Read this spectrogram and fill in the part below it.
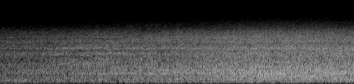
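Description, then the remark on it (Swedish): A steady, broad roar of a helicopter passing overhead, flying in and out of clouds while trying to approach a mountain and glacier near Lom in windy, grey, snowy weather, swelling gradually louder across the few seconds with no voices present. “Han ser helikoptern flyga in och ut ur molnen i et forsøk at nærme seg fjellet og glasjæren.”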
